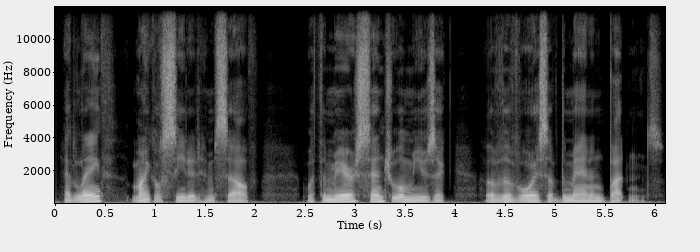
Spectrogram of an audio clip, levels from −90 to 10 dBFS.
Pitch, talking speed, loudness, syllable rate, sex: 100 Hz, 175 wpm, -19 LUFS, 5.2 syllables/s, male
